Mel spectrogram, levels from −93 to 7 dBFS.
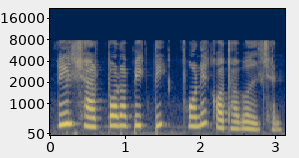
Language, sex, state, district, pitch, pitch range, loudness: Bengali, female, Tripura, West Tripura, 300 Hz, 215-320 Hz, -15 LUFS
